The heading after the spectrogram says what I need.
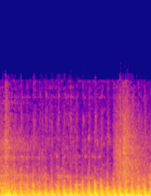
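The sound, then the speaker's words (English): Helicopter at a helipad: a loud, dense, continuous roar of rotor and engine that stays steady without pause. “He's gonna steal that helicopter.”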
